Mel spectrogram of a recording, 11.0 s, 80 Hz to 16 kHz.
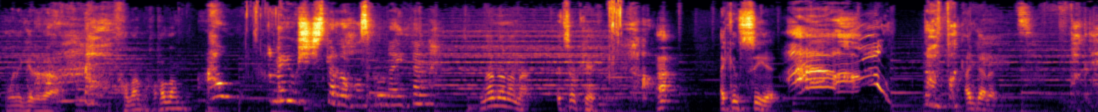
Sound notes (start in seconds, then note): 6.3 faint slither; 7.8 Lucia screams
